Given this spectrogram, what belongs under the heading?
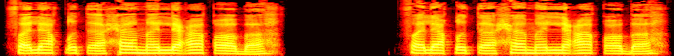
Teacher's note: یہاں پر دیکھیے قاف پر قلقلہ کریں گے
